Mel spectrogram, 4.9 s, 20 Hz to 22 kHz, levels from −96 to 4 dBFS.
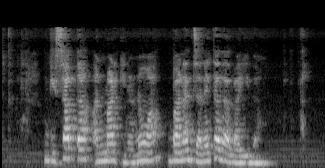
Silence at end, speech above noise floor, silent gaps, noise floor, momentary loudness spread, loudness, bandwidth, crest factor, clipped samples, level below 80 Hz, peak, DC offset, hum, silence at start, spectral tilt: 0.3 s; 31 dB; none; -53 dBFS; 9 LU; -23 LUFS; 11.5 kHz; 20 dB; under 0.1%; -58 dBFS; -4 dBFS; under 0.1%; none; 0.65 s; -5.5 dB/octave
